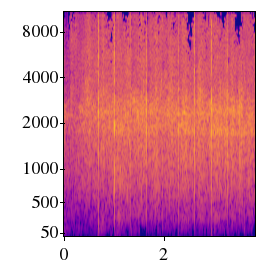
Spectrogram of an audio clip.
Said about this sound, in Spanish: Y de verdad quiero pedir un aplauso muy fuerte para todo el equipo que, que me ha estado ayudando.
